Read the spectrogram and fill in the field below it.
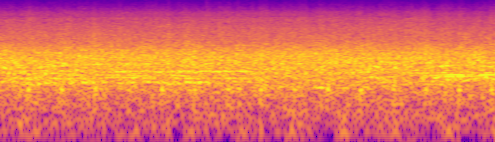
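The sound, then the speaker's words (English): A large opera house audience applauding steadily at the curtain call of Macbeth, cheering Anna Netrebko as Lady Macbeth, a dense, continuous roar of clapping with scattered cheers from high in the house mixed in. It holds at an even, fairly loud level throughout, with no one speaking over it. “waving as the cheers rain down from high in the opera house, and moving back to take her place with the principals in front of the chorus.”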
